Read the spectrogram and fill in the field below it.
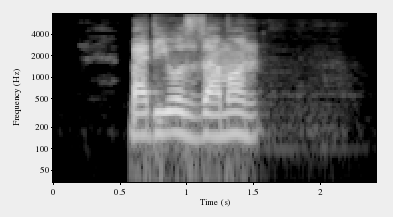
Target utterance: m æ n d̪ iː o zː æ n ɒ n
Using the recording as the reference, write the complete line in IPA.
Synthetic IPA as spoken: b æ d̪ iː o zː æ m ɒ n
